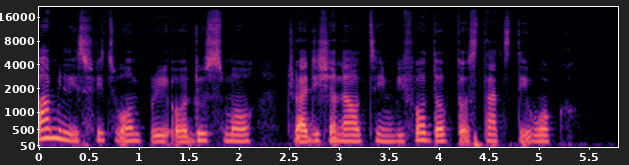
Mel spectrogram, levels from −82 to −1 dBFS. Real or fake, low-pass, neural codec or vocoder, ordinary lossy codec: real; none; none; none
